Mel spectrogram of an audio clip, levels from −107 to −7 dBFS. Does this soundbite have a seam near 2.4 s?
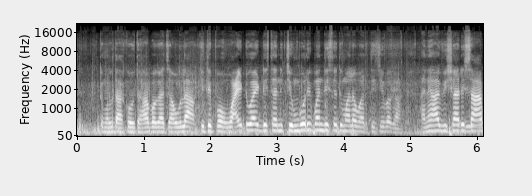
no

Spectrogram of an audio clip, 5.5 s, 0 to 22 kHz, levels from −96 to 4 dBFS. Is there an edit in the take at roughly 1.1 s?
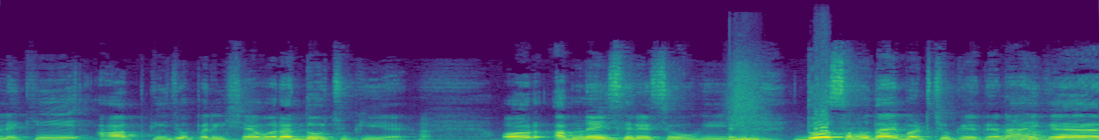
no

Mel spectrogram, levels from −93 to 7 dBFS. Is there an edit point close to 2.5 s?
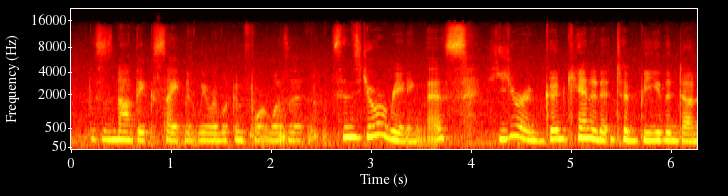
yes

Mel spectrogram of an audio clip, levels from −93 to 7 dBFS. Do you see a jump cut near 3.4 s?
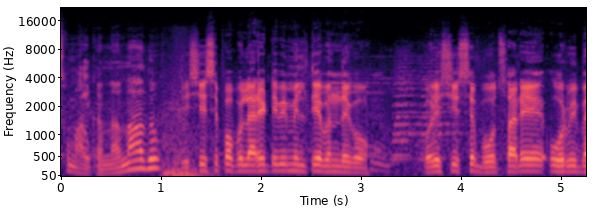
no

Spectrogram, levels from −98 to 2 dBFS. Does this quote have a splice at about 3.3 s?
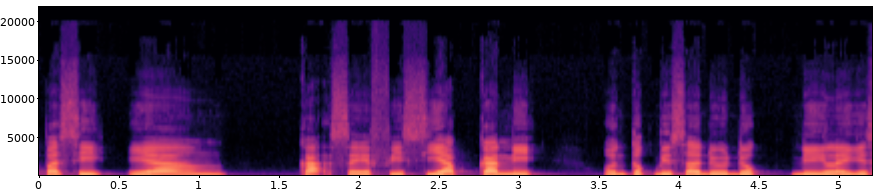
no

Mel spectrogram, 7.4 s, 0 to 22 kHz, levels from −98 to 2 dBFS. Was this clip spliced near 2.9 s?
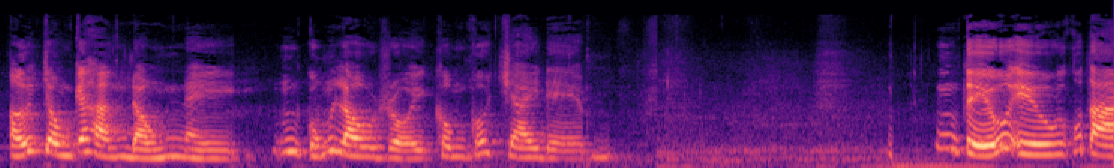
no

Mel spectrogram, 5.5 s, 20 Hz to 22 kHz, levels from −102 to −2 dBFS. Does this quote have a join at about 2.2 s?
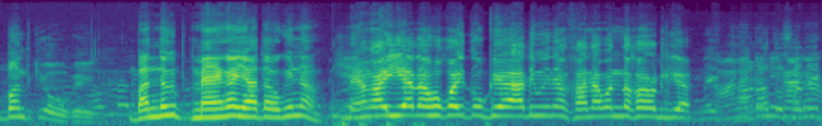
yes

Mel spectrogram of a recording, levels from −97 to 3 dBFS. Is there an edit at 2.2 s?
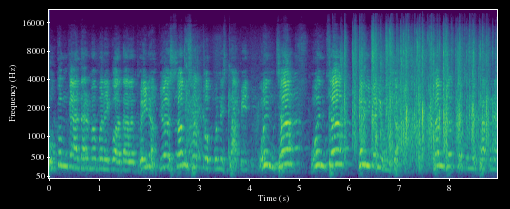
yes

